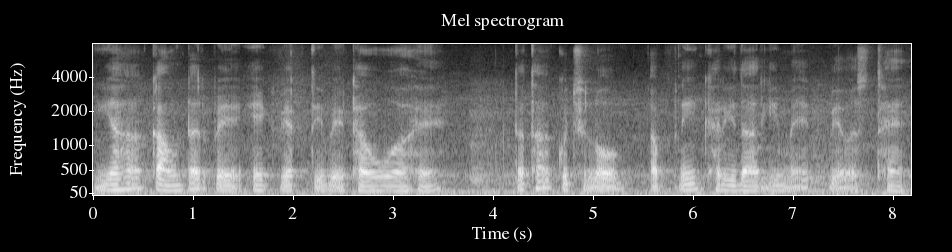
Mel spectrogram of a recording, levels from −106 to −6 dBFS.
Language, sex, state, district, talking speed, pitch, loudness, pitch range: Hindi, male, Rajasthan, Jaipur, 115 wpm, 95 Hz, -21 LUFS, 90-105 Hz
